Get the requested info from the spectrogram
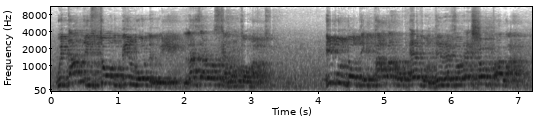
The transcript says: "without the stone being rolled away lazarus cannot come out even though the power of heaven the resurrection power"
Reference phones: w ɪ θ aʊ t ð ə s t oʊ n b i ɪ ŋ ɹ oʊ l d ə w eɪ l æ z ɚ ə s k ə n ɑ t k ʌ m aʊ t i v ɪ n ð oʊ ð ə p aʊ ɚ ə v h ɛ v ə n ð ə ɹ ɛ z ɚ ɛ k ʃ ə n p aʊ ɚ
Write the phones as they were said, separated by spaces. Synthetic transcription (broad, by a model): w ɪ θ aʊ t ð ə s t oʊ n b i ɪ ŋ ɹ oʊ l ə w eɪ l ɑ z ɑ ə s k ə n ɑ t k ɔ m aʊ t i v ɪ n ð oʊ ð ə p aʊ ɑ ə v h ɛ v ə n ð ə ɹ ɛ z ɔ ɛ k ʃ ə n p aʊ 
